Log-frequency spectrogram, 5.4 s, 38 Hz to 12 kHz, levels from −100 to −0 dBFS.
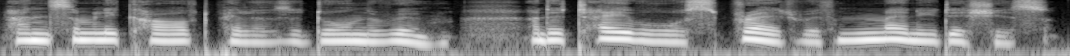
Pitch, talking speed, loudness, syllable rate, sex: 180 Hz, 155 wpm, -16 LUFS, 5.1 syllables/s, female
